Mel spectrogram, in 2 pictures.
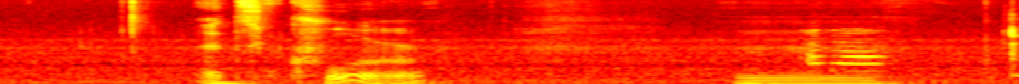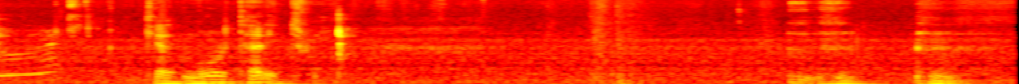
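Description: A young man talks calmly, close to a microphone.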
